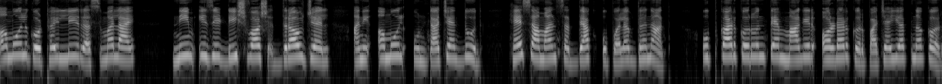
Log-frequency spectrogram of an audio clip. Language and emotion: Goan Konkani, neutral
